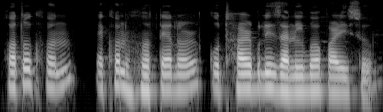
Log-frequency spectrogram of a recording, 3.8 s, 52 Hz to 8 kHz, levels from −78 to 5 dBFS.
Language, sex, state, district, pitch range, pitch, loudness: Assamese, male, Assam, Sonitpur, 135-155 Hz, 145 Hz, -17 LUFS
